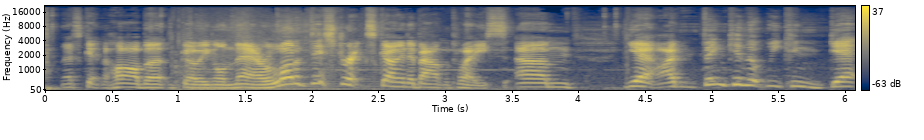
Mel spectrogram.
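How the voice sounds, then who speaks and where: Over noticeable background noise, a man with a British accent talks at a fairly quick pace. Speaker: video game streamer. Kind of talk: gameplay commentary. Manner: casual, chatty.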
